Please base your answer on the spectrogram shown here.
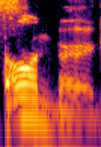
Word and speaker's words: Thunberg: Is her name Greta Feinberg? What is her last name? The young Greta Thunberg. It's Thunberg. Can't be pronounced by us stupid Americans.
